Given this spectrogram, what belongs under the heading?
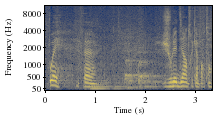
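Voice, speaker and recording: A young actor playing an awkward, sullen, lovesick schoolboy in a TV series, hesitant and dry. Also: male voice, on the high side, moderate pace, noisy background, lightly acted. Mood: nervous, hesitant. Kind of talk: live-action TV series acting.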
